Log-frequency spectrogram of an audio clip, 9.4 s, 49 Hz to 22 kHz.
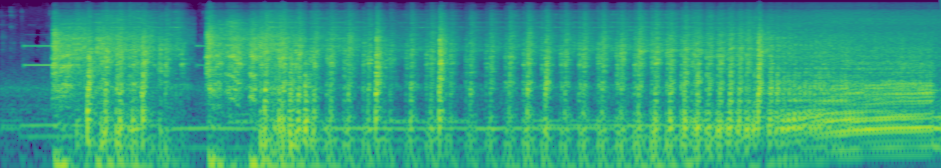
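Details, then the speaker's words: B20-swapped EK Honda Civic started after crimping the IACV wires and fitting new gaskets: catches, stumbles with uneven popping like a misfire, then revs out to a fast, climbing idle; owner suspects the throttle cable or excess air through the IACV. "or it's gonna rev really high. It's always something. So it started sounding like it was misfiring again, and then it just started revving out."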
